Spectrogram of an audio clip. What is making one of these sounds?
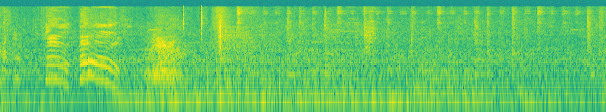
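Horses' hooves thunder in a cavalry charge.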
